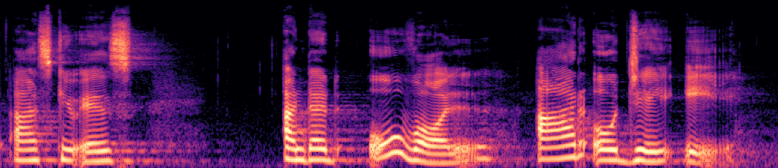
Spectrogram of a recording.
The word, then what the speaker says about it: Roja: name I would ask you is under oval r-o-j-a it's under the overall last second line of the slide sorry Roja yeah you're right Roja yeah and I can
